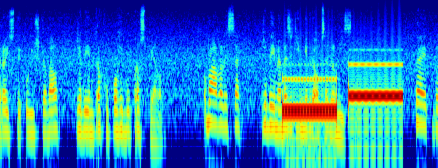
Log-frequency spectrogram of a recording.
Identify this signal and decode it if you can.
Aircraft SELCAL, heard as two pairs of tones. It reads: AB-FG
